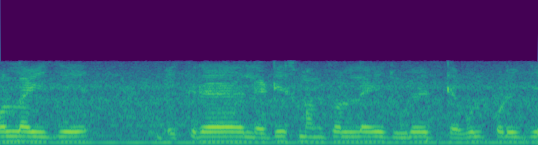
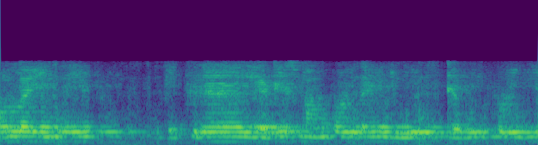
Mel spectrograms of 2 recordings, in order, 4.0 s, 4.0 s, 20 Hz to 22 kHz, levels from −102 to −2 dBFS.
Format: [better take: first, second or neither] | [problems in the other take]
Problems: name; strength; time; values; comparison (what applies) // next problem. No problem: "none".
first | noise reduction (neural separator model SepFormer DNS4)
